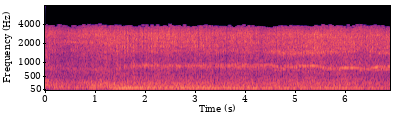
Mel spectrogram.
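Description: A small airplane makes a dead-stick landing in a windstorm on an unfamiliar landing field, a loud, steady roaring rush with a deep low rumble underneath, continuous for the whole stretch, with no voices.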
